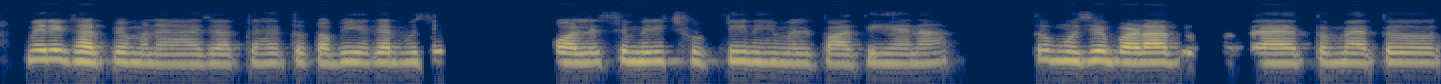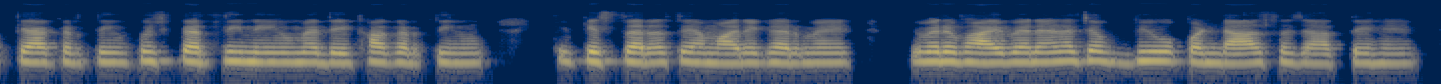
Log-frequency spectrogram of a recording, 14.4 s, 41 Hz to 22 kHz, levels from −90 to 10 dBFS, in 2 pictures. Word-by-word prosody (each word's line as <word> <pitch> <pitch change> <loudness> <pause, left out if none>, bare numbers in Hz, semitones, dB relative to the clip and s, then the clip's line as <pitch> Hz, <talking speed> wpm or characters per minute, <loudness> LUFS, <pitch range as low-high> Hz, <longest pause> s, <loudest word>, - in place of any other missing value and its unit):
मेरे 260 0 +7
घर 230 -2 +6
पे 225 0 +1
मनाया 195 -2 -4
जाता 195 +1 -5
है 205 0 -6
तो 210 +1 -6
कभी 205 +2 -1
अगर 215 0 +1
मुझे, 215 - -3 0.6
कॉलेज 215 -1 +4
से 240 - +1
मेरी 225 0 +2
छुट्टी 230 +1 -3
नहीं 220 -1 -2
मिल 200 -1 -4
पाती 195 +1 -2
है 200 -1 -4
ना, 200 +2 -7 0.4
तो 255 - -1
मुझे 240 0 +4
बड़ा 220 -2 +7
दुःख 215 0 -6 0.2
होता 210 0 -1
है। 205 0 +4
तो 215 - 0
मैं 210 -1 -1
तो 220 - -2 0.3
क्या 220 -2 +4
करती 215 0 -5
हूँ, 215 -1 -4
कुछ 230 0 -2
करती 230 0 +2
नहीं 220 -1 0
हूँ 215 - -3
मैं 215 -1 -1
देखा 210 +1 0
करती 210 0 -4
हूँ, 205 0 -7 0.4
कि 235 - -6
किस 230 0 +2
तरह 215 -1 +3
से 230 - 0
हमारे 210 -1 0
घर 205 -1 0
में, 210 0 -5 0.3
मेरे 225 0 +4
भाई-बहन 215 0 +3
है 220 - 0
ना 235 - +1
जब 230 -3 -2
भी 235 +1 +1
वो 235 0 +3
पंडाल 205 -1 +2
सजाते 205 -2 -5
हैं। 200 0 -9
215 Hz, 235 wpm, -22 LUFS, 205-225 Hz, 0.6 s, मेरे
